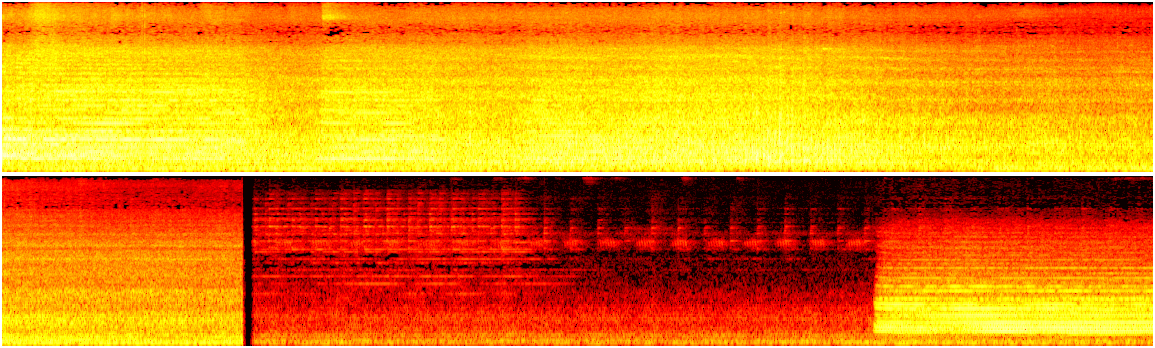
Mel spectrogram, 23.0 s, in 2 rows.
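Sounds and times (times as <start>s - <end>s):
train horn: 0.0s - 6.6s, 20.2s - 23.0s
train rumbling and rattling past: 0.0s - 23.0s.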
